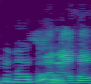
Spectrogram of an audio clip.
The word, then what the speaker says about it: bonobo: what's that one monkey not the the bono monkey but that's how you pronounce it ma'am I do not know monkey bonobo monkey hold on one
